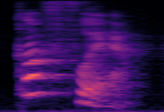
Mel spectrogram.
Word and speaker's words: кафе: Кафе. Кафе. The second syllable is stressed.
